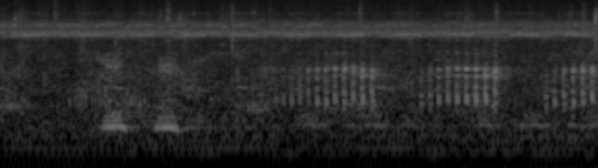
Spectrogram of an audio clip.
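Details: Frogs croaking in chorus: two low, separate croaks open the clip, then rapid pulsed trills repeat in bursts, all over a constant shrill insect drone.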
